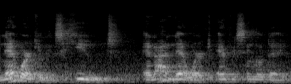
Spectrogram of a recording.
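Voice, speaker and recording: In an animated tone, a man with a fairly high pitch speaks with very wide pitch swings, and audible room echo fills the space. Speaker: chef and business owner. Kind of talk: school talk, Q&A. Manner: loud.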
